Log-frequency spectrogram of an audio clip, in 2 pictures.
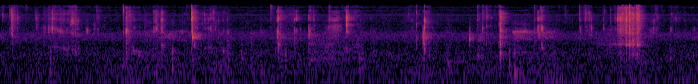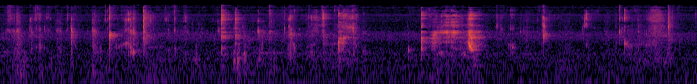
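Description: Faint, close-miked chewing and crunching of a breadcrumbed, deep-fried egg devil, heard as many small, sharp clicks and crunches, with the loudest cluster near the end.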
